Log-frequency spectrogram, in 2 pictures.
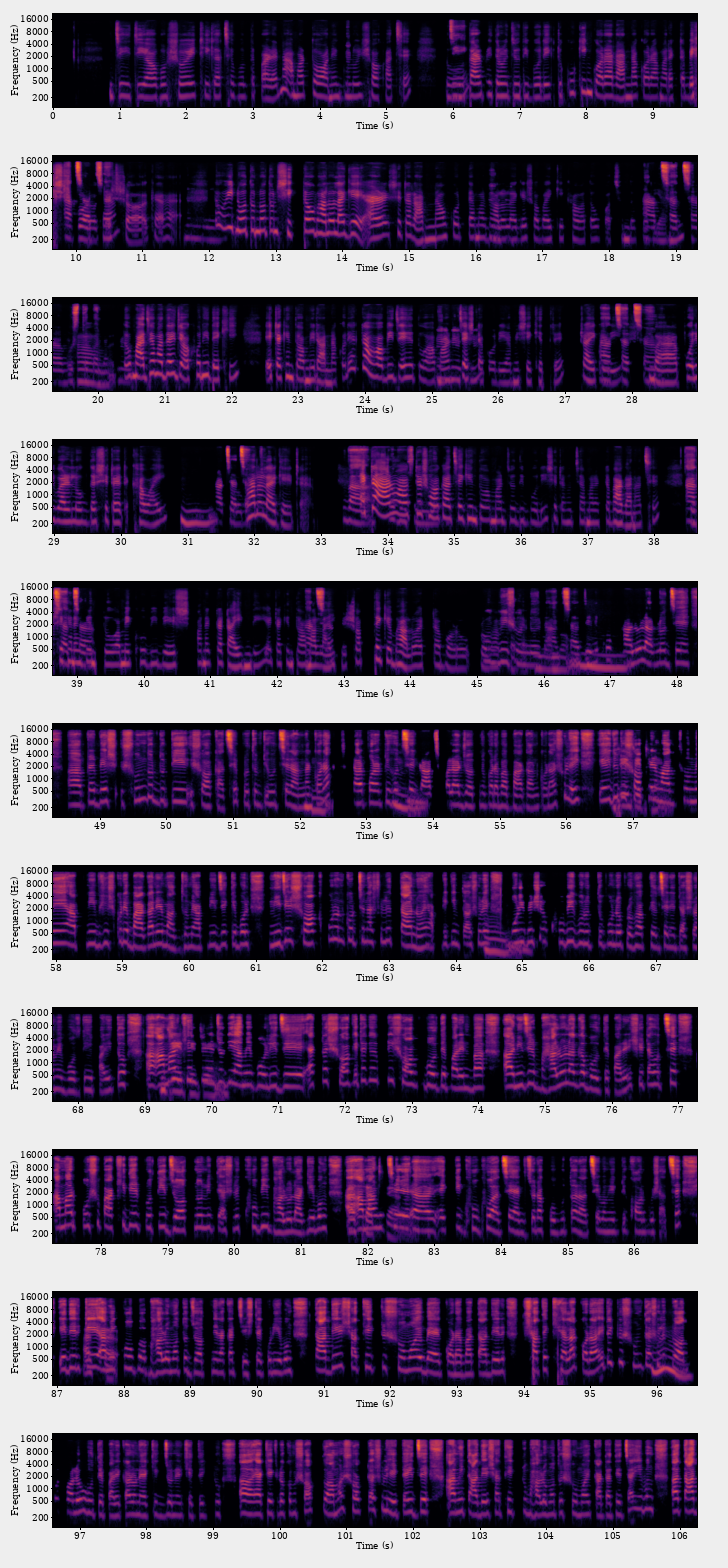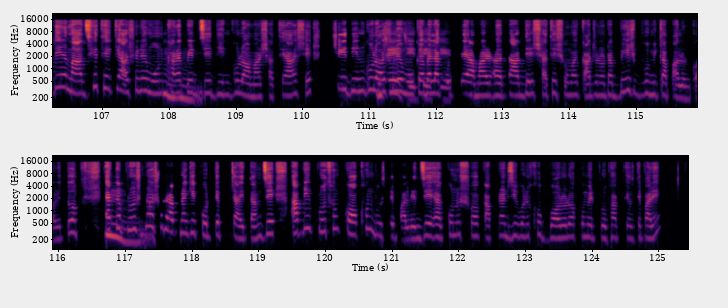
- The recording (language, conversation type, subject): Bengali, unstructured, আপনার শখগুলো কি আপনার জীবনে কোনো পরিবর্তন এনেছে?
- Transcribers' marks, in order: other background noise; laughing while speaking: "বেশ বড় একটা শখ। হ্যাঁ, হ্যাঁ"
